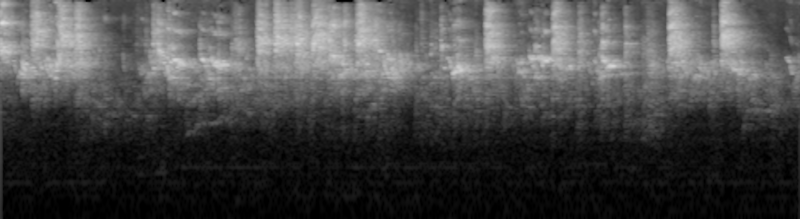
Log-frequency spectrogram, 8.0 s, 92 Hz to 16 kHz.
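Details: Several parakeets chirp and sing energetically around 2pm, producing a constant, high-pitched tangle of harsh squawks and short whistled chirps with a brief lull early on.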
